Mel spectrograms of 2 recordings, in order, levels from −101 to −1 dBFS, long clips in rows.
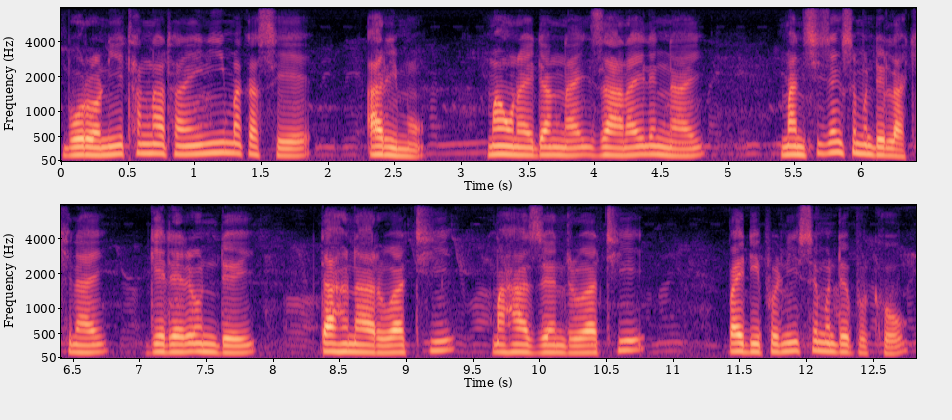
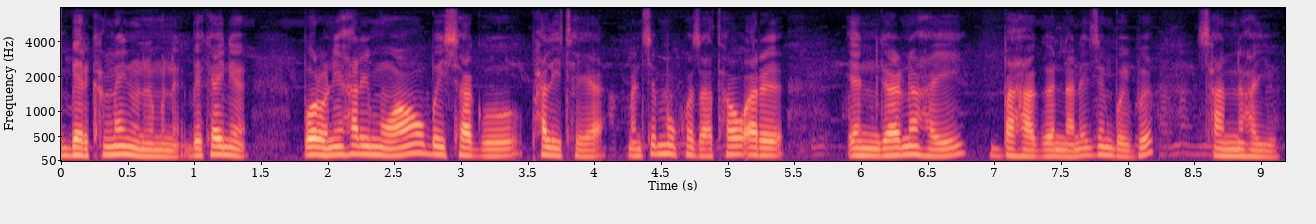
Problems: constant background noise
